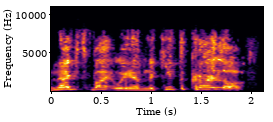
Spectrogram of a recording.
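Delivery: terrible put-on Russian accent. Announcing the next fight, reading the fighter's name in a terrible put-on accent. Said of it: "that was a terrible accent".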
